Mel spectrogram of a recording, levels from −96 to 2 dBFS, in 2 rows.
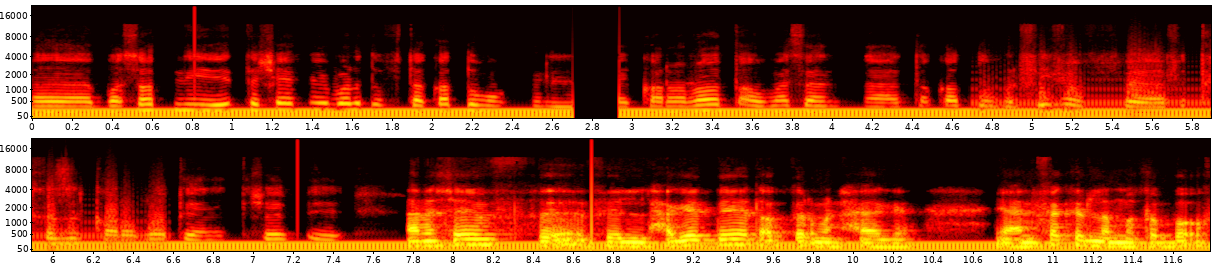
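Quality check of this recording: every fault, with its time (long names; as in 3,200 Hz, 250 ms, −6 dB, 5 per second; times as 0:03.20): mains hum 50 Hz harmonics 4 −31 dBFS
0:00.81: click −14 dBFS
0:02.70–0:02.93: drop-out 234 ms
0:04.68–0:06.58: clipping −27 dBFS
0:07.22: click −14 dBFS
0:08.69: click −6 dBFS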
